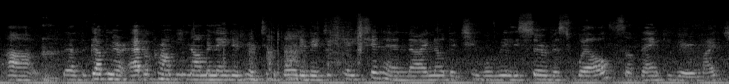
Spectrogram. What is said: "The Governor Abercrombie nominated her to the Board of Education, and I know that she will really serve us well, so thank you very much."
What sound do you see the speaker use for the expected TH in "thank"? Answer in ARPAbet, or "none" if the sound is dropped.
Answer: TH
